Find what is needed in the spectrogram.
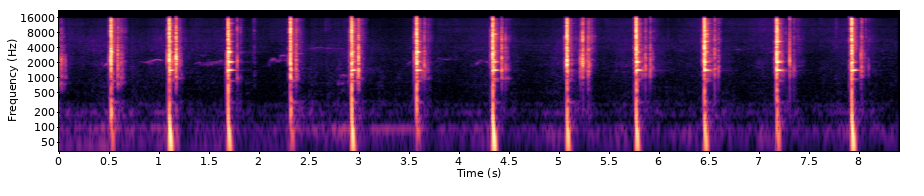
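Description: A steel crowbar repeatedly striking a laptop hard drive on brick paving: sharp metallic clanks about one and a half times a second, each with a short ring, about a dozen blows with one quick double hit midway.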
